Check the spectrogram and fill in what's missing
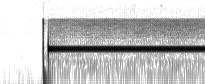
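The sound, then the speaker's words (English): A brief click, then a steady, unbroken telephone dial tone that holds at one mid pitch for about two seconds, the start of placing a phone call to a man at work. No voices. “Let's go ahead and try to give him a call and let him know the news, okay?”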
